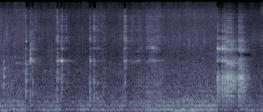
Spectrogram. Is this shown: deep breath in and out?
no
